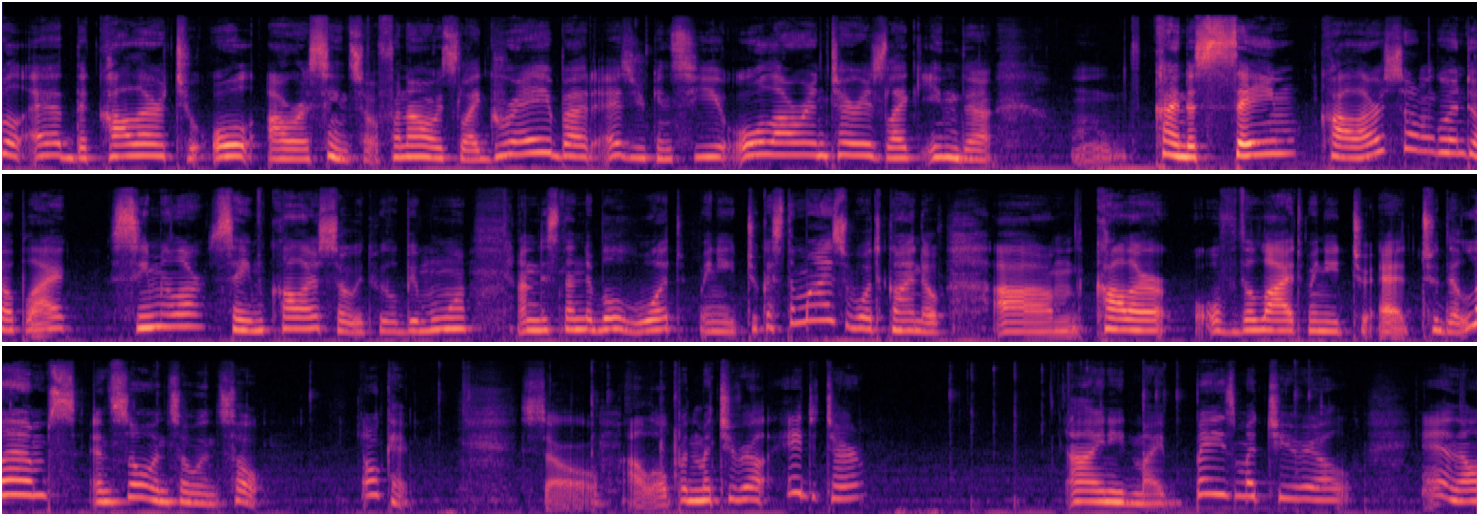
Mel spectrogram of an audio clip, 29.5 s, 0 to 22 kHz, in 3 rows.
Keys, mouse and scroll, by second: 4.2 click, 20.6 click, 22.5 click, 23.5 click, 24.0 m, 25.1 click, 26.1 middle click, 26.4 middle click, 26.5 double middle click, 26.7 middle click, 27.2 click, 27.3 double click, 27.3 click, 28.2 click.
